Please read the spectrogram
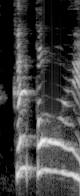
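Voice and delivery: high, loud, happy voice.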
